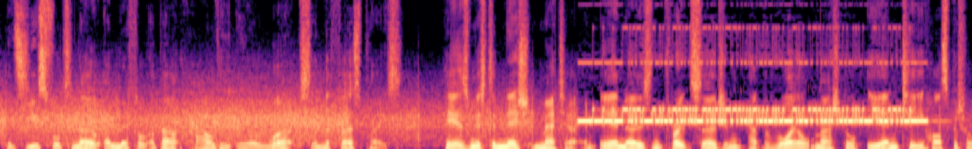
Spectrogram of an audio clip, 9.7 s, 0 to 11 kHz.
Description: RTTY (75 baud, 850 Hz shift), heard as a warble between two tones, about 2550 Hz centre, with static crashes. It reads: CQ DX DE JH6HU JH6HU K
